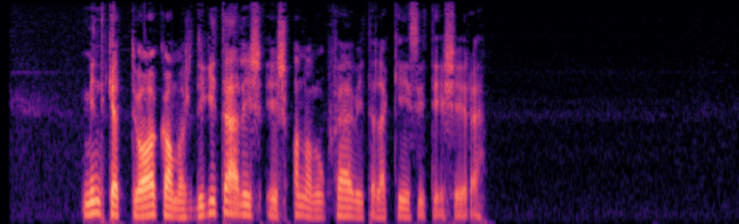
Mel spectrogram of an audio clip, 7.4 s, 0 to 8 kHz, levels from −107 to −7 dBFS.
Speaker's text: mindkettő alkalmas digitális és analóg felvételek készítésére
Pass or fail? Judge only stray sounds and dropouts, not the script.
pass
